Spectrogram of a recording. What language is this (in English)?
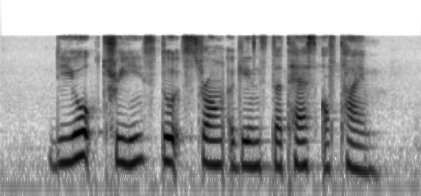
English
